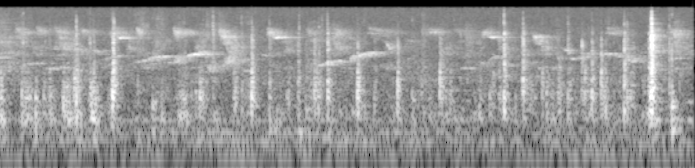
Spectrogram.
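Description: Small birds chirping repeatedly, with scattered light clicks and taps; the sharpest tap comes about six and a half seconds in.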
